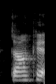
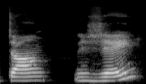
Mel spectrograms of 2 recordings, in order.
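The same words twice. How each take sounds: First: "Danke" said as DAHN-kuh; German "Danke". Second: "danke" attempted as dahnk-YAY, rising; tentative Dutch "danke". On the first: Correcting herself for viewers, German "Danke". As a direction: say "Danke" with a short -kuh ending. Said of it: "Danke is German". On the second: Asking viewers about their language, unsure "danke" as donk-zhay. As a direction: try "danke" with a questioning zh-ay ending. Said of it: "Is that how you say it?". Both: Shown as a demonstration.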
